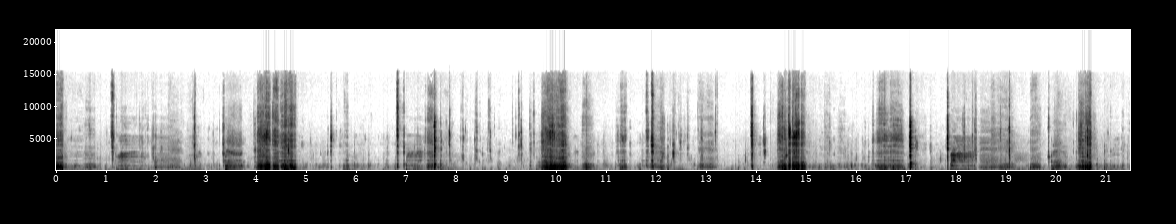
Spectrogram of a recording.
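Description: A young woman slurps noodles loudly, close by.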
